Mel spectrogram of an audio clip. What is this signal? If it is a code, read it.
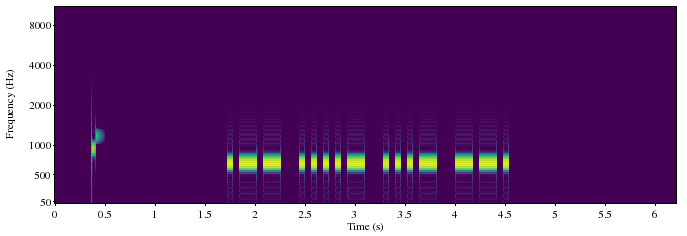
Morse code, heard as a keyed tone, about 20 wpm, 700 Hz. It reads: W4VG
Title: Call Signs Repeated 3x - 20wpm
